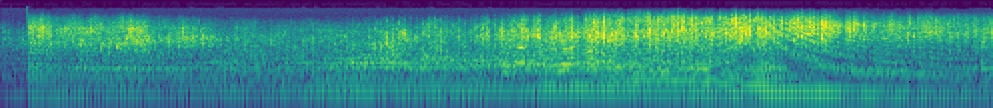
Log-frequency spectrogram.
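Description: A propeller aircraft, call sign X-ray Foxtrot, flies past at an evening air show, its engine drone rising and swelling steadily as it draws nearer, loud and continuous throughout.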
